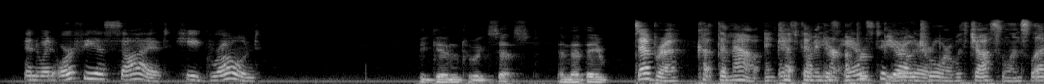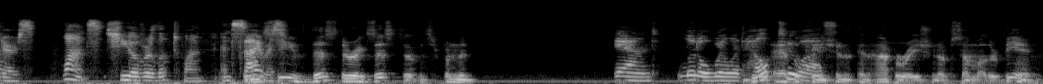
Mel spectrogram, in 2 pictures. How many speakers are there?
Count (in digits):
3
